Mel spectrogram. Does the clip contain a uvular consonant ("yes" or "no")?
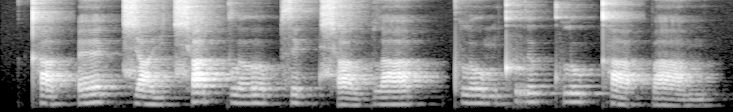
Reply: no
